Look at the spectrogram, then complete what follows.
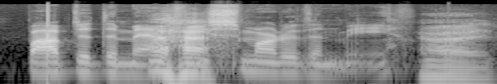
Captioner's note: laughs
